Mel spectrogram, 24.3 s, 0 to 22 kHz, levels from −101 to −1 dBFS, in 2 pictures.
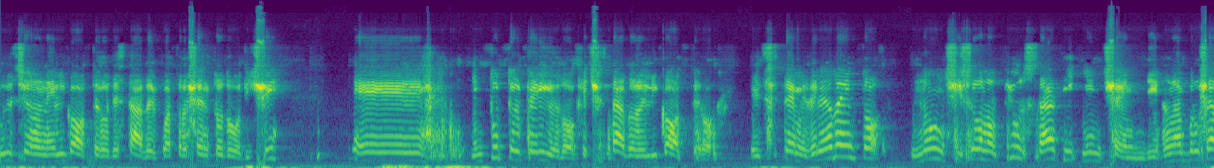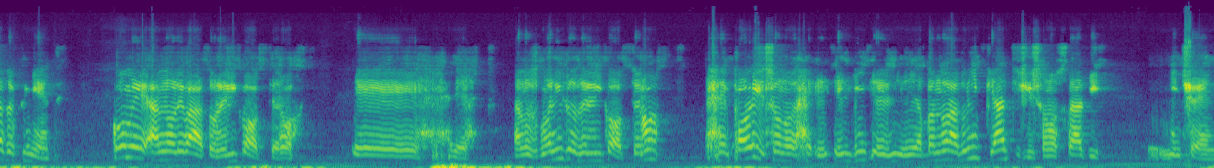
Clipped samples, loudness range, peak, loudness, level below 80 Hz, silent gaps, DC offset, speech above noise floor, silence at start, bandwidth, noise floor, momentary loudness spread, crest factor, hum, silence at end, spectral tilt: under 0.1%; 5 LU; 0 dBFS; -16 LUFS; -34 dBFS; none; under 0.1%; 25 dB; 0 s; 14.5 kHz; -41 dBFS; 13 LU; 18 dB; none; 0 s; -1.5 dB/octave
